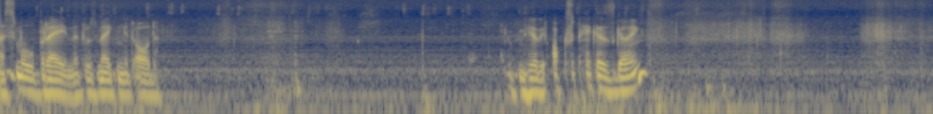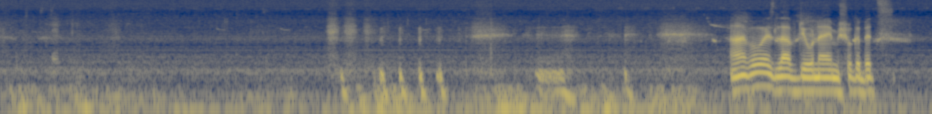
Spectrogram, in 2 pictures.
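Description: A large bird calls loudly in short harsh bursts.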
